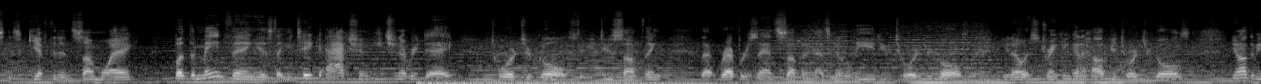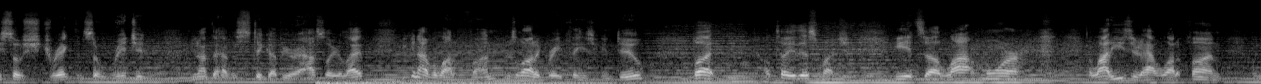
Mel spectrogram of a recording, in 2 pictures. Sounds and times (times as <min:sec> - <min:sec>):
Music: 0:00.0 - 0:25.2
Speech: 0:00.0 - 0:25.2.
